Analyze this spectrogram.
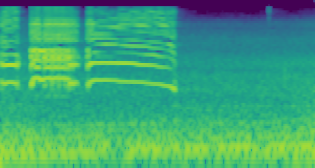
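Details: Wild Dutch roosters roaming freely through littered forest near Alphen aan den Rijn, Netherlands; one crows loudly, two short harsh notes then a long drawn-out falling note lasting about a second, followed by quiet outdoor ambience.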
